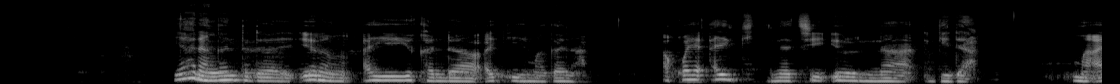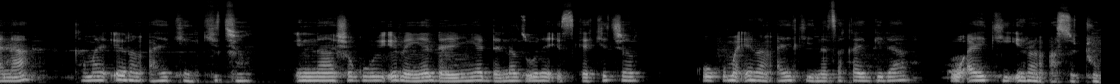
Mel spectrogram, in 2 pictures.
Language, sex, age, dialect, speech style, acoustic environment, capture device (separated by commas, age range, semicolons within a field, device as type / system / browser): Hausa, female, 35-44, Nigeria - Katsina, happy; anxious; nervous; excited; focused, silence; nature; appliances, mobile / Linux / Chrome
